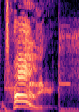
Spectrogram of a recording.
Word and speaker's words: Tally: The name's Tally. Rhymes with Nelly like Whoa, Nelly.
